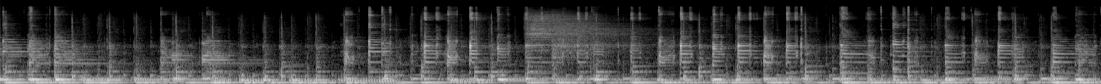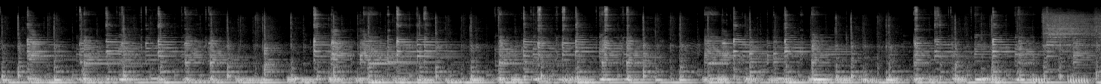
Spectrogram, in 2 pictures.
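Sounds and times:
hand drums playing fast rhythm: 0.0s - 22.0s
plucked string melody: 0.0s - 22.0s.

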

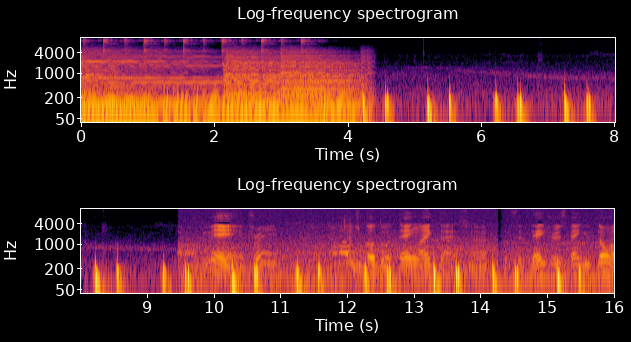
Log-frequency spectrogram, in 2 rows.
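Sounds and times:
background noise: 2.9s - 16.0s
heartbeat thumps: 4.2s - 15.7s.

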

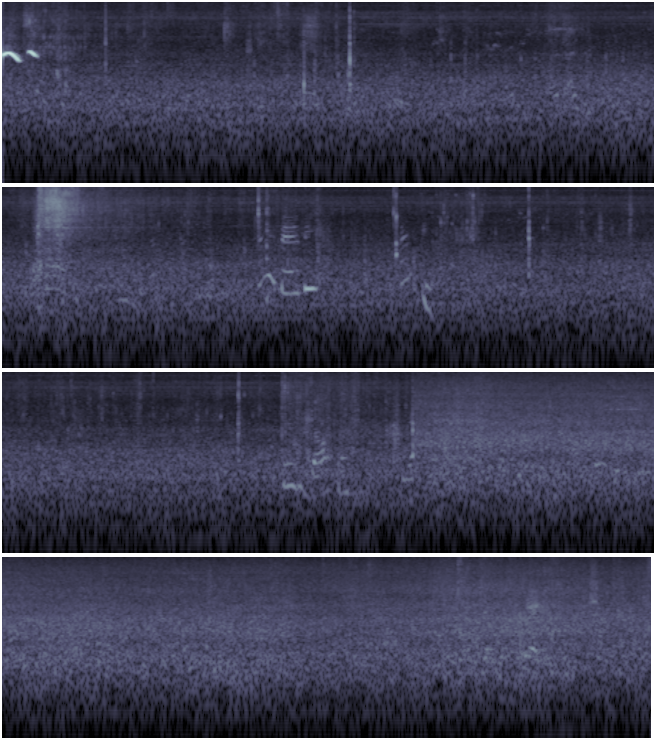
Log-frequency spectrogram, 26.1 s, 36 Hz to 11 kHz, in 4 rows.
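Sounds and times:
wind on microphone: 0.0s - 26.0s
ocean surf: 15.5s - 26.0s.

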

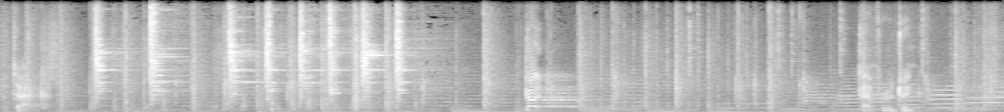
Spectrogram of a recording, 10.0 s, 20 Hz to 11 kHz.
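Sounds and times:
film score music: 0.0s - 10.0s
steel blades clashing: 0.9s - 4.5s.

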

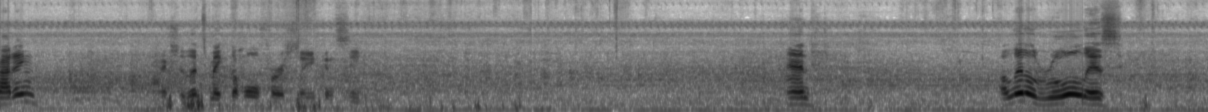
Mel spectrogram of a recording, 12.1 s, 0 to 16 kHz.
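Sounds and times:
faint insect chirr: 0.0s - 12.0s.

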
